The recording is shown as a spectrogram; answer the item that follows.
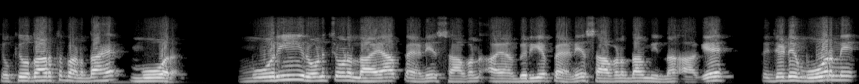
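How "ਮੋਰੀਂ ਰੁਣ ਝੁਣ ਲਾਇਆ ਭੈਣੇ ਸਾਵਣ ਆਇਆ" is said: slow verse opening on morīṅ, ਮੋਰੀ nasalised; measured recitation, end ਮੋਰੀ through the nose. Shown as a demonstration. Teacher reading the monsoon verse, ਮੋਰੀ with nasal ending. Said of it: "ਉੱਥੇ ਬਿੰਦੀ ਸਹਿਤ ਸਾਨੂੰ ਪੜ੍ਹਨਾ ਪਏਗਾ".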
